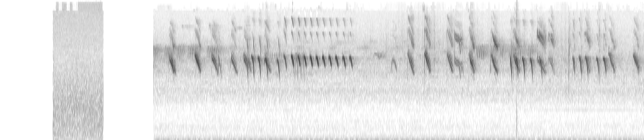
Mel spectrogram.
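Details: European Greenfinch song, a rapid run of ringing repeated notes and twitters, a fast trill near the middle, with a steady low hum beneath and a brief noise burst at the start.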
